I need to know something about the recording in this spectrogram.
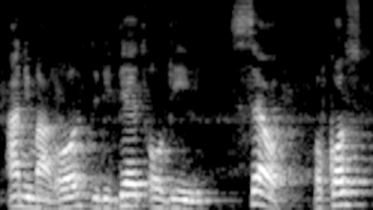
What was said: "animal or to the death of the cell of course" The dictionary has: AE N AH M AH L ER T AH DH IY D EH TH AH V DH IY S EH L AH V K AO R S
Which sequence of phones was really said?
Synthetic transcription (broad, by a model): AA N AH M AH L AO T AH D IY D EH T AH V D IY S EH L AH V K AO S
